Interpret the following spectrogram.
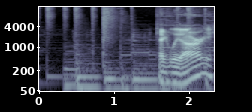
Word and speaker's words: Cagliari: it's maybe down here cagliari is how it's pronounced we're the biggest one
